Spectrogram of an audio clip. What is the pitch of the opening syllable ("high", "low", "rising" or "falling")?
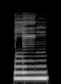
high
